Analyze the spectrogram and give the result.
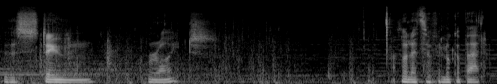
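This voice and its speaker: A man with a lowish voice gives casual gameplay commentary. He thinks aloud and reads the on-screen story text as he goes, with game music faintly behind him. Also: little pitch movement, slow, fairly bright tone. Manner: musing aloud to himself. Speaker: let's play host.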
